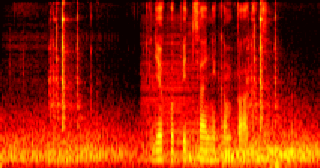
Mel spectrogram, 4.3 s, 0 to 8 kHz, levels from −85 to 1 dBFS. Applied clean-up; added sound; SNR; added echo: none; Boat, Water vehicle + Tools; -3 dB; none.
